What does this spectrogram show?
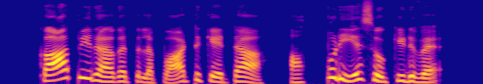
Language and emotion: Tamil, happy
